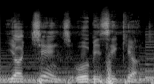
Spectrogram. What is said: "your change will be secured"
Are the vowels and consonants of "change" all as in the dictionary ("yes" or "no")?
yes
